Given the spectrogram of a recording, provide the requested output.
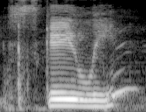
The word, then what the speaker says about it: scalene: it's known as a scalan triangle scalene scale scaling yes that's how you pronounce it triangles with no equal sides are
